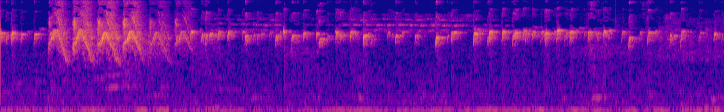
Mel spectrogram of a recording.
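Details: Female European goldfinch training song, meant to push male fighting goldfinches to sing loudly, laid over footage of a cross goldfinch; dense, fast twittering of high buzzy notes, loudest and most tangled in the first two seconds.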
